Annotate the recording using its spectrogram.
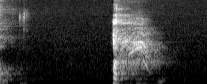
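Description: A single short cough from a man, picked up close on a handheld microphone, about a second in.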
